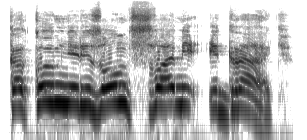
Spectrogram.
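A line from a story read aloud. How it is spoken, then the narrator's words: Exclamation. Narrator (Russian): Далила воскликнула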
